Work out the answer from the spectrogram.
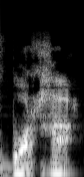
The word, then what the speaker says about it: Borja: So in Italian, it's Borgia, but in Spanish, it's Borja with a silent J.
